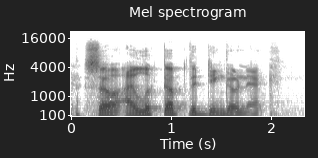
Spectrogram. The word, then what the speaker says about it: Dingonek: So I looked up the dingo neck. It's spelled DINGONEK.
